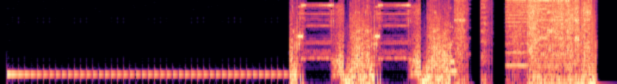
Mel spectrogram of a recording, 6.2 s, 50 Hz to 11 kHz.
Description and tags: marimba trill grunt glitchese
Casio CA110 circuit bent and fed into mic input on Mac. Trimmed with Audacity. No effects.
Circuit, Casio, Table, Hooter, Bent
